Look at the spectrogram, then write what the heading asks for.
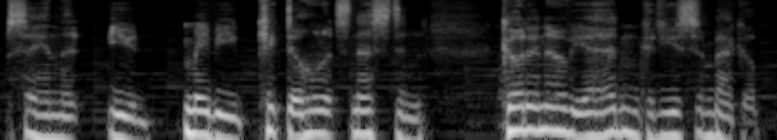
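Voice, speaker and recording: A man playing a large, easygoing man in a tabletop game, hesitant and gently teasing as he talks. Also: mid-range voice, steady tone, moderate pace, faint music behind, close to an everyday voice. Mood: sheepish, explaining. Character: Isaac, large square-built man, easygoing wry backup. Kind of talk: improvised tabletop roleplay.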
